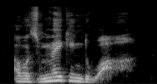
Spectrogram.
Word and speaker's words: dua: Every once in a while, when I'm feeling myself, I put an extra syllable in the word that's not there. I was making dua-wa.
